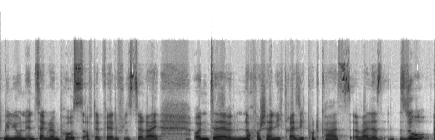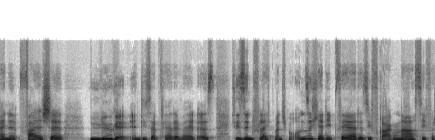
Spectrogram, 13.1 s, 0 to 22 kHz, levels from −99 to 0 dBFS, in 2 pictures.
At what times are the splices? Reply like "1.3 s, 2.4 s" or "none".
6.0 s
